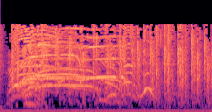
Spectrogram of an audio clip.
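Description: A crowd breaks into applause and cheering, with rising and falling whoops and shouts over dense clapping that continues steadily, then thins into scattered claps toward the end.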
